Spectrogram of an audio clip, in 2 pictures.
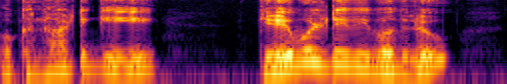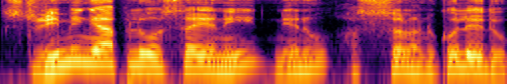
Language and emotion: Telugu, surprised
